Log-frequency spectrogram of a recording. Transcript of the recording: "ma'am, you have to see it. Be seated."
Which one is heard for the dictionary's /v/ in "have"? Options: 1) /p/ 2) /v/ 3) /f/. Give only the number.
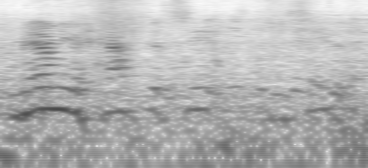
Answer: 3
